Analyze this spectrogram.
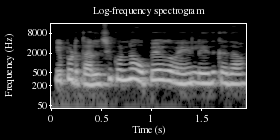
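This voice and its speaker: A woman voicing a caring, confident young man who speaks in a reassuring, gently teasing way in a Telugu audio story. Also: very high-pitched, fast talker.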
